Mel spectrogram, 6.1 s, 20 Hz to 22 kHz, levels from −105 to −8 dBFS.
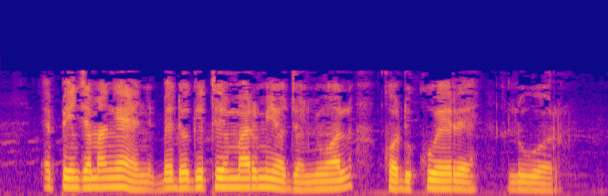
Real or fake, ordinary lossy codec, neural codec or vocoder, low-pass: real; MP3, 24 kbps; none; 7.2 kHz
